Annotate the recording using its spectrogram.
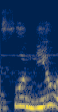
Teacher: a sílaba tônica é nil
